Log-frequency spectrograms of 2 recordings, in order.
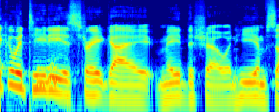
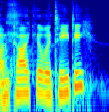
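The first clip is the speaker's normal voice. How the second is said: Taika Waititi; 4 semitones higher than usual. Acted. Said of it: "like, Cockney at that point".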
